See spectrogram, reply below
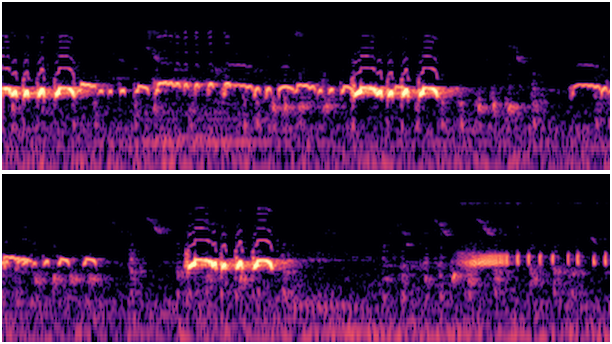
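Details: Local zebra dove with a big voice, singing as a lure for other doves: staccato cooing phrases with rolled accents, three loud bouts spaced about three seconds apart, softer coo series filling the pauses.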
